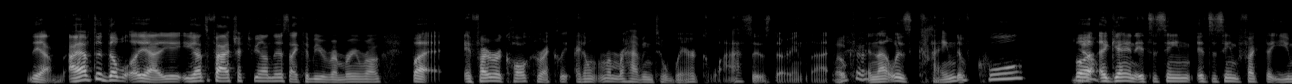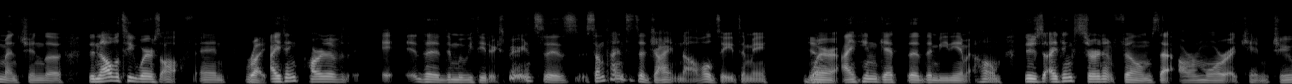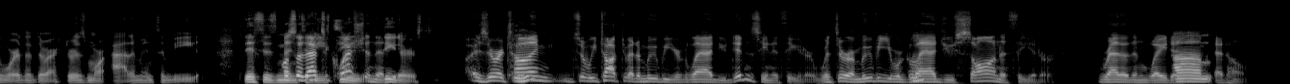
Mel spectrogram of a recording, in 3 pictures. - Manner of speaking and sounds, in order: none
- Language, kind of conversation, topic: English, unstructured, How do you decide whether a film is worth seeing in a theater or if you should wait to stream it at home?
